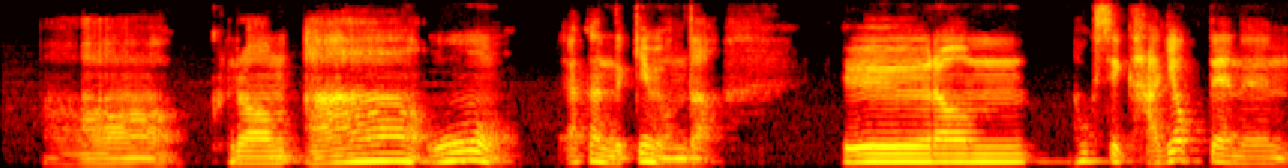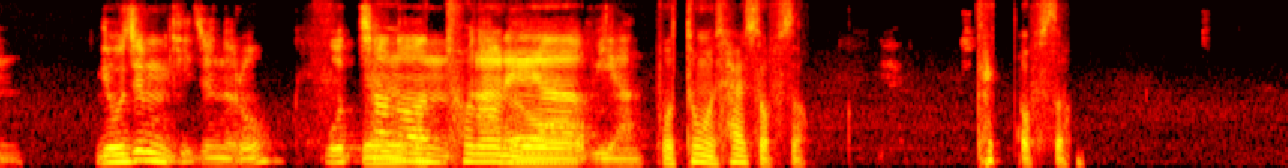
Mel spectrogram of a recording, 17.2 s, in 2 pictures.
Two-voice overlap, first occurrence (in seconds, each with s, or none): 11.0 s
